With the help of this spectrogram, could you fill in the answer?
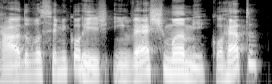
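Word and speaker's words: Invest Mommy: Se eu pronunciar errado, você me corrige. Invest Mami, correto? Investe Mommy, isso mesmo.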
